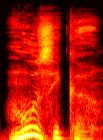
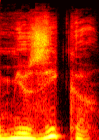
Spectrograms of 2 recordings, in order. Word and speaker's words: música: Música. This is a proparoxytone. Stress is on the third from last syllable. So here we need the graphical accent. Otherwise it would be musica instead of música.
